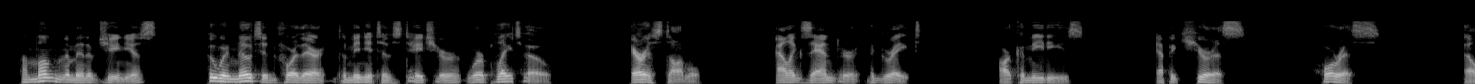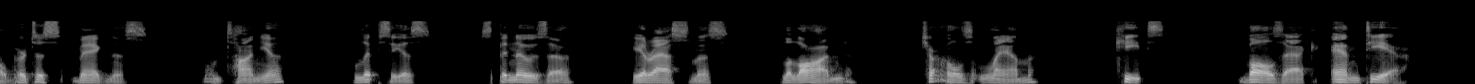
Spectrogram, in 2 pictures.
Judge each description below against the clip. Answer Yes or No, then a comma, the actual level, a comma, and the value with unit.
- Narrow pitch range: No, average, 4.0 semitones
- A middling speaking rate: No, slow, 70 wpm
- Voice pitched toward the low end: Yes, very low, 95 Hz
